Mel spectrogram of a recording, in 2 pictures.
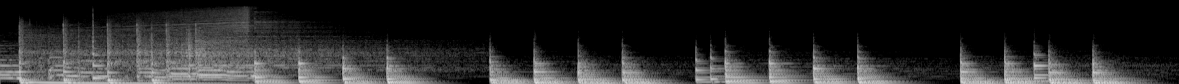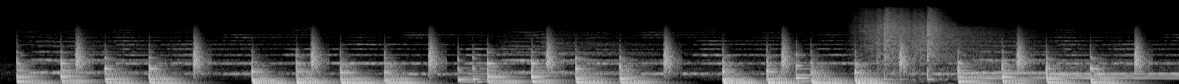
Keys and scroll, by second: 6.2 Escape, 7.9 p, 9.0 space, 13.7 m, 14.2 Right, 16.9 space, 20.1 l, 22.9 space.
